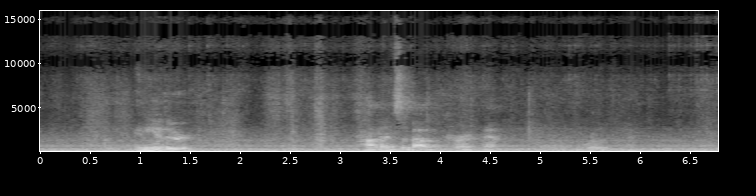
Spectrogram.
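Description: A man speaks briefly and calmly in a quiet room, heard from across the room.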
